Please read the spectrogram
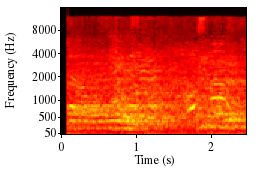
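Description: Crowd chatter: many voices talking at once, none standing out.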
